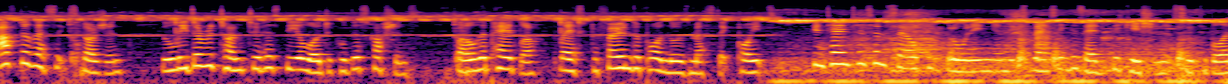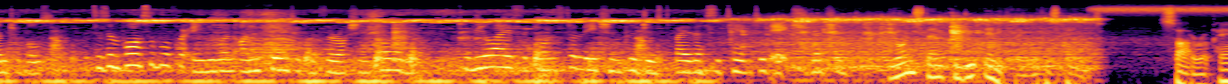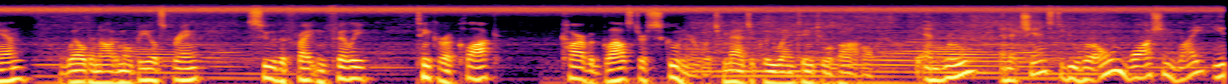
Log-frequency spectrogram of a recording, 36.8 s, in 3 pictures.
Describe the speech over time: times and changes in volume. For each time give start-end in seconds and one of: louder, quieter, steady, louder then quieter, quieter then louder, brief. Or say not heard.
0.0-36.8 steady.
